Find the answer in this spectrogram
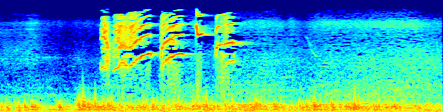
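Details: Singing orange-headed thrush, played to trigger breeding drive in other birds; a brief cluster of about four rising, slurred notes in quick succession against constant low noise.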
